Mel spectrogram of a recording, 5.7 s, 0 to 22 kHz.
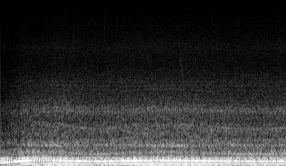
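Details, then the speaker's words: BMW E39 540i 4.4 V8 with low-rpm surging, after a throttle body fix, idling in the yard: low, even drone holding steady speed; no longer rev hunting nearly as much. "yeah it's not rev hunting near as much now"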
